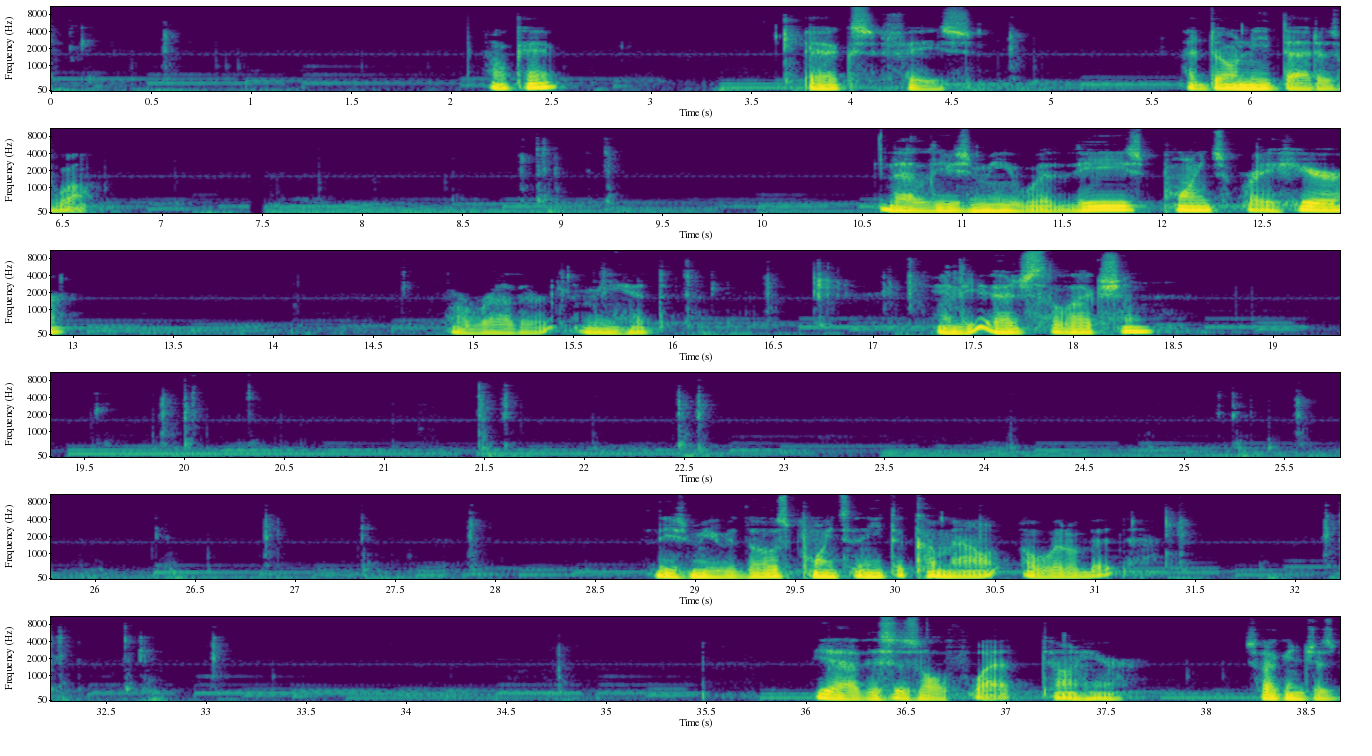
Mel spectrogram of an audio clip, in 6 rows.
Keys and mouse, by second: 0.3 ctrl+middle click, 0.6 middle click, 4.5 x, 4.6 ctrl+middle click, 4.8 middle click, 8.5 ctrl+middle click, 8.9 shift+middle click, 9.2 middle click, 12.2 ctrl+middle click, 13.7 right click, 15.7 shift+middle click, 18.6 2, 19.7 ctrl+middle click, 20.0 shift+middle click, 20.3 middle click, 21.4 z, 22.4 c, 25.3 ctrl+middle click, 25.7 middle click, 26.4 ctrl+middle click, 26.9 middle click, 27.4 ctrl+middle click, 27.9 middle click, 29.5 middle click, 29.6 middle click, 30.1 ctrl+middle click, 30.5 middle click, 31.3 KP_3, 31.8 ctrl+middle click, 32.5 shift+middle click, 32.9 ctrl+middle click, 36.9 click.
